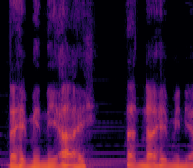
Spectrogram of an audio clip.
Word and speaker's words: へ: This is the character for he, but it's pronounced e. It's pronounced e. Remember that. It's pronounced e. It looks like he, but it's pronounced e.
